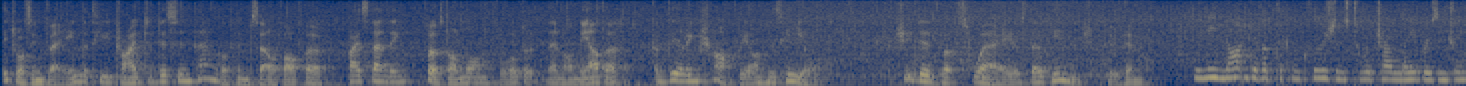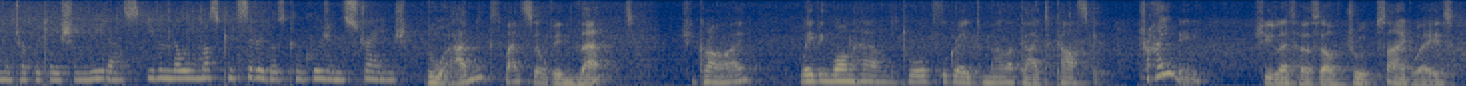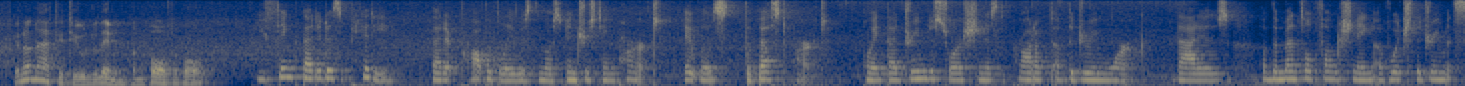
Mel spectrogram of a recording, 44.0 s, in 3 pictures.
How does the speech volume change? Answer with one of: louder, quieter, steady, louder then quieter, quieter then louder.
steady.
